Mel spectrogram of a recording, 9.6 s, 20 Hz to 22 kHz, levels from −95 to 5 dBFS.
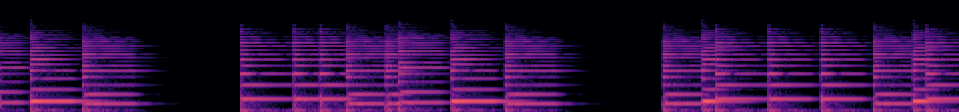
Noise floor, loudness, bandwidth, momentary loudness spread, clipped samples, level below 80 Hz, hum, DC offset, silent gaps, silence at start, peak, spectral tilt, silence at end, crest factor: -71 dBFS; -38 LUFS; 9.6 kHz; 10 LU; under 0.1%; -62 dBFS; none; under 0.1%; 1.92-2.39 s, 6.14-6.60 s; 0 s; -24 dBFS; -4 dB/octave; 0 s; 16 dB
